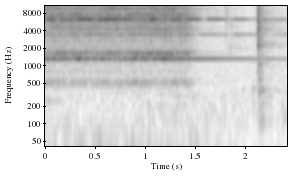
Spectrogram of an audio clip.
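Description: A telephone bell rings in a steady, loud electric trill that cuts off partway through, followed by a short quiet stretch and a single sharp click, with no talk.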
